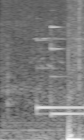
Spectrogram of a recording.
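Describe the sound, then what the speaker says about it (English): A doorbell rings once in the video game Little Misfortune, a clear bright electronic chime with a sustained tone followed by a brief thud. "Let's ring the bell like civilized people."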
